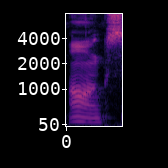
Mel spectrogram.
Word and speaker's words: Ankh: I'm not saying unks, by the way, like someone's uncle. I swear that's how you pronounce it. That's how they say it in game. I'm gonna have to find a clip. An Ankh? Hey, that's my trick. I was wrong.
